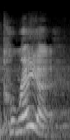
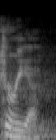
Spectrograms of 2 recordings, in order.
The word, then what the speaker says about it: Correa: And places like Blaine, Hamilton, and even Correa. It's pronounced Korea.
